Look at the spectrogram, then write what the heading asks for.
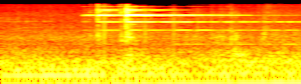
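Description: A bicycle bell rings out in a quick double strike on a busy town street with traffic and passers-by, bright metallic tones that linger and slowly fade over a low steady background rumble.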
